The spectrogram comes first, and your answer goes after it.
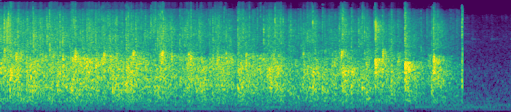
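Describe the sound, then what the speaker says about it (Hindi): Dense, sustained applause from a church audience at a Hindi sermon, steady clapping from many hands that cuts off abruptly near the end. "ताली बजा सकते हो अगर विश्वास करते हो।"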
